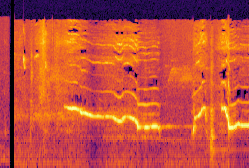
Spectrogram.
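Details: Gray wolf pups howling: a thin, high tonal wail sliding gradually downward and wavering, then settling into a steady note, with short squeaky yips before and a sharp rising yelp near the end.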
